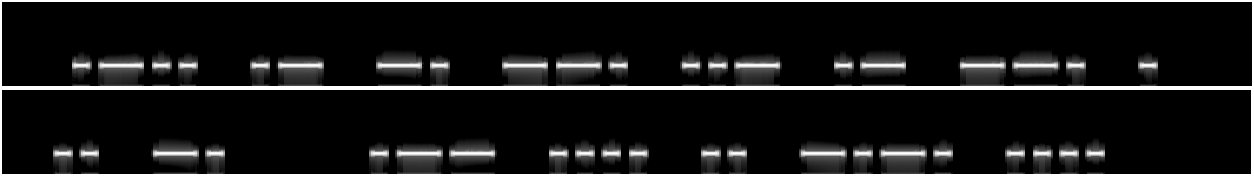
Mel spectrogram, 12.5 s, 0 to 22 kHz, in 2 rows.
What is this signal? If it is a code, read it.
Morse code, heard as a keyed tone, about 18 wpm, spaced as for 15 wpm, 1000 Hz. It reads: LANGUAGE IN WHICH
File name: qotdfiles / 15wpm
